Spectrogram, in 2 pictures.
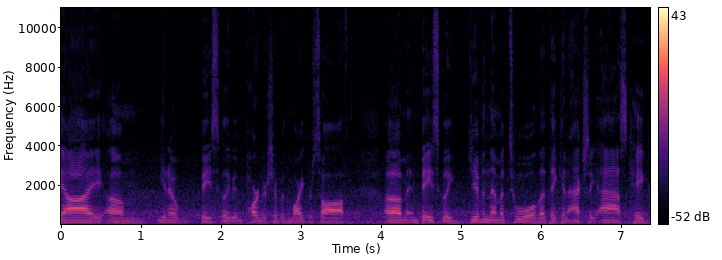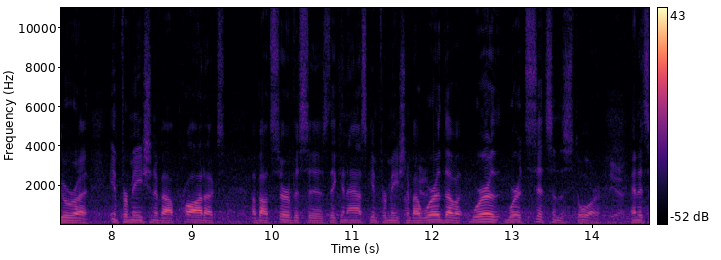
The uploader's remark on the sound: Live From NRF 2024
